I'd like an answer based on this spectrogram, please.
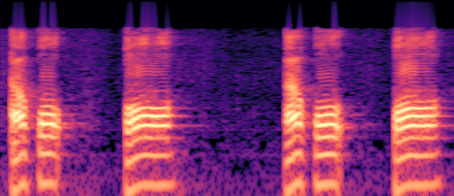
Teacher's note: القاف كما نعلم يا إخوة من أقصى اللسان مع ما يحاذيه من الحنك الأعلى. أق قا أق قا، هذا مكان حرف القاف من أقصى اللسان مع ما يحاذيه من الحنك الأعلى.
